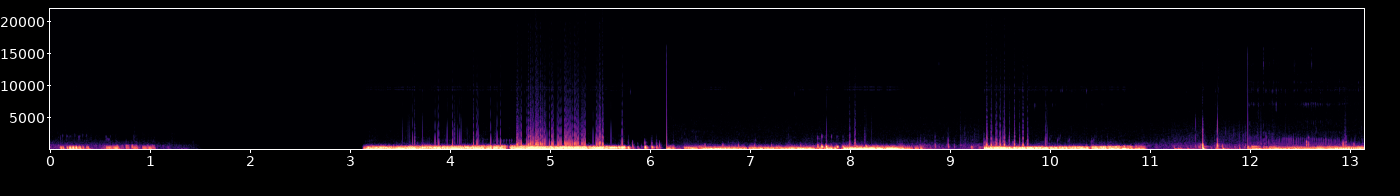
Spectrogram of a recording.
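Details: Girl on a diet holding off her hunger: loud, long stomach growls with deep rumbling and gurgling echoing through the room; stomach growling (borborygmi).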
